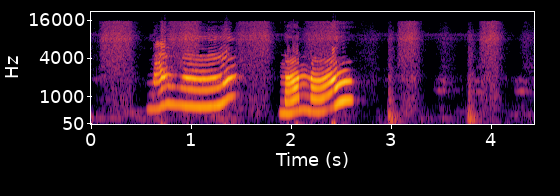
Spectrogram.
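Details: Pet talking parrot indoors, imitating speech: two drawn-out, wavering, harmonic voice-like phrases each about a second long, followed by a few short soft clicks and breaths in a quiet room.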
